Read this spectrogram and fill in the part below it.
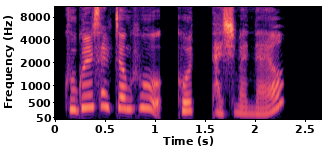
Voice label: google step, ko; Samsung Galaxy S10; SuwScriptPlayer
